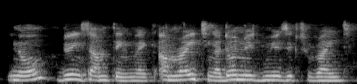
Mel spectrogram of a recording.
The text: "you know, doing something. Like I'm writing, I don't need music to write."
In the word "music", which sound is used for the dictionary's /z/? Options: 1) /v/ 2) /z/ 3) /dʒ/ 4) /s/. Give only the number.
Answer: 2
